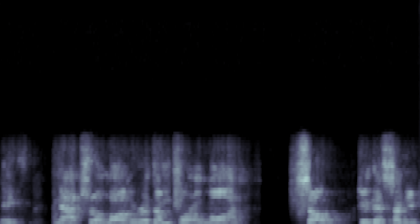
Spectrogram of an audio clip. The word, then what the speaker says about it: ln: L N X and L N is pronounced lawn.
